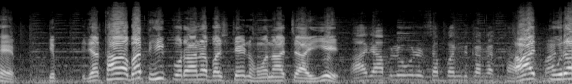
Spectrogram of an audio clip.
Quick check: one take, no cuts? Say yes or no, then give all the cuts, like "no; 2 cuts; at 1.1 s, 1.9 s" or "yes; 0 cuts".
yes; 0 cuts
